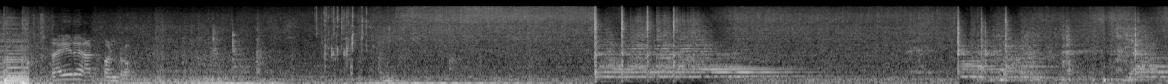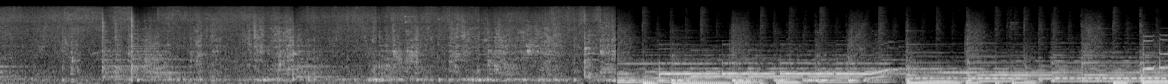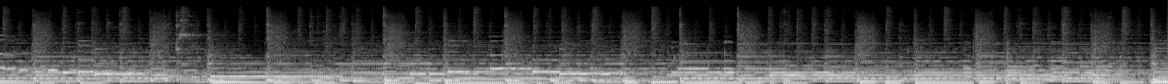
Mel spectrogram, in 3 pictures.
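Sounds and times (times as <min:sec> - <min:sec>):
music: 0:00.0 - 0:00.4, 0:17.9 - 0:35.0
food sizzling in a pot: 0:02.9 - 0:17.9
utensil scraping a pot: 0:09.7 - 0:11.6, 0:12.3 - 0:17.9.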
